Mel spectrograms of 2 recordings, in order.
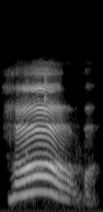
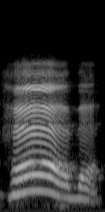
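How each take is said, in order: First: The first vowel is drawn out long. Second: The first vowel is drawn out long.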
